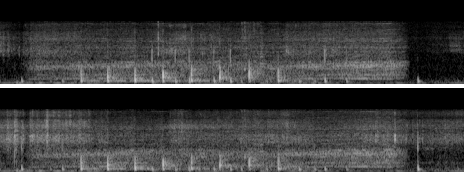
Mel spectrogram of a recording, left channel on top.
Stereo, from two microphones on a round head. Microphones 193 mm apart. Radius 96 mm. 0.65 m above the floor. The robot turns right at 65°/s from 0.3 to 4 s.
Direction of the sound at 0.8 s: 30° right (ahead or behind).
